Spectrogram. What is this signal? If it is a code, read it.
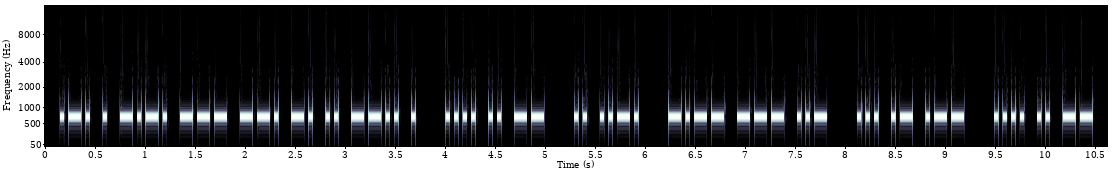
Morse code, heard as a keyed tone, about 28 wpm, 700 Hz. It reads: RECOGNIZE HIM IF YOU SAW HIM
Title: Sentences from Top 1400 Words 28wpm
